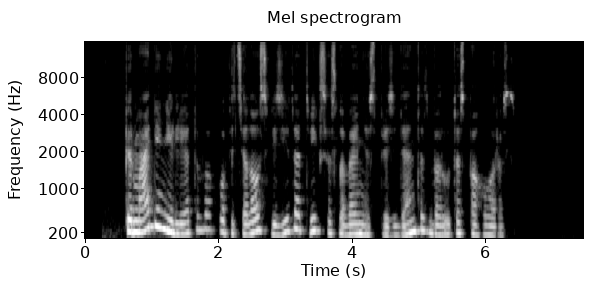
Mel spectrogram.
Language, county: Lithuanian, Vilnius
